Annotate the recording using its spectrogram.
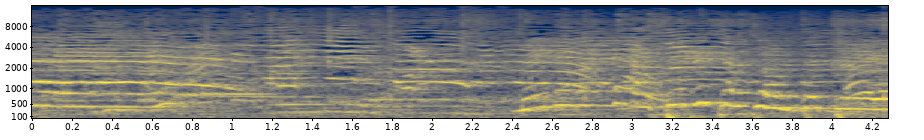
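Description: A crowd of children and adults calling out together, many voices overlapping excitedly, with music in the background.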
